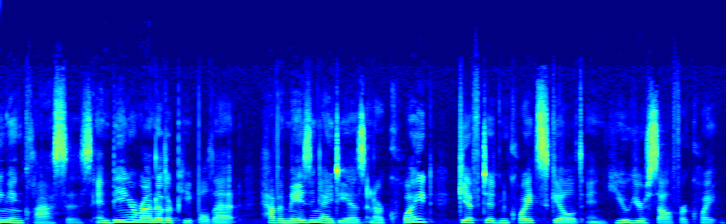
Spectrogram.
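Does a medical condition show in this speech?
No.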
